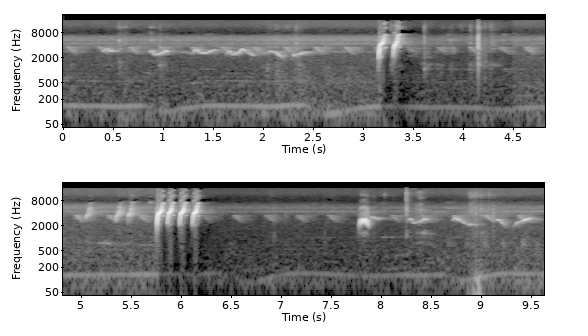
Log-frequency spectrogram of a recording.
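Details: Singing female silver-eared mesia trying to stimulate a male gives clusters of loud, sharp chirping notes between quieter sliding warbles, with a steady background ticking of insects.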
